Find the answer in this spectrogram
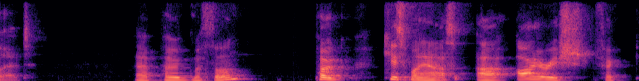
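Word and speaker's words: Póg mo thóin: Pogmathon, kiss my ass. Irish for kiss my ass. Pogmahone, most people say.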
